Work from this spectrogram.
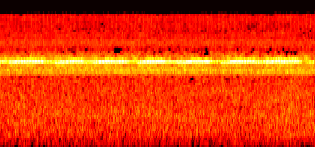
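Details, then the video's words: Insect call from a calming nature-sound recording: a shrill high trill broken into pulses roughly every half second, each burst steady in pitch, over a soft hiss of background noise. "Nature Sound of nature sounds scenery L · insect"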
